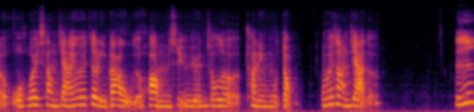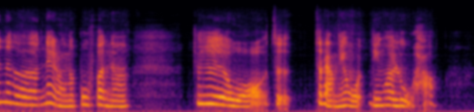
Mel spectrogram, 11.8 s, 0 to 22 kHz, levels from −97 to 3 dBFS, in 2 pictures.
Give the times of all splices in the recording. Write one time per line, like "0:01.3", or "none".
none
